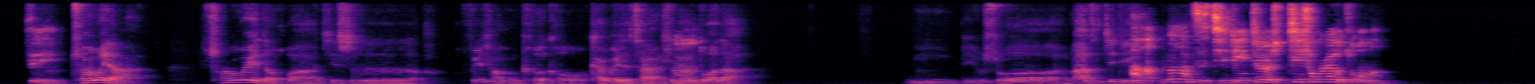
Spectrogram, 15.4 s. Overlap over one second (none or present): none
